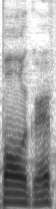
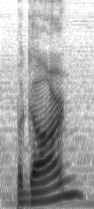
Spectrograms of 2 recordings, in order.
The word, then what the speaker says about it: Bagarn: going for the guard but it's not it's not ball Griff it's yagram okay to remember now what is it yoga it's either Bagon or Bagon bagarn jagran bagarn he should say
